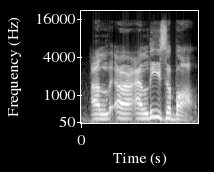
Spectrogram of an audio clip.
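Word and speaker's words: Alizabal: disciple of hatred and here is her mistress ELISA ball that's what that's actually how you say it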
